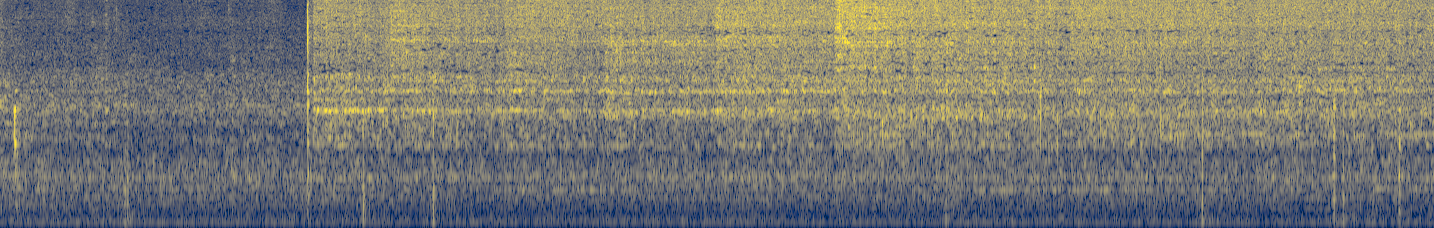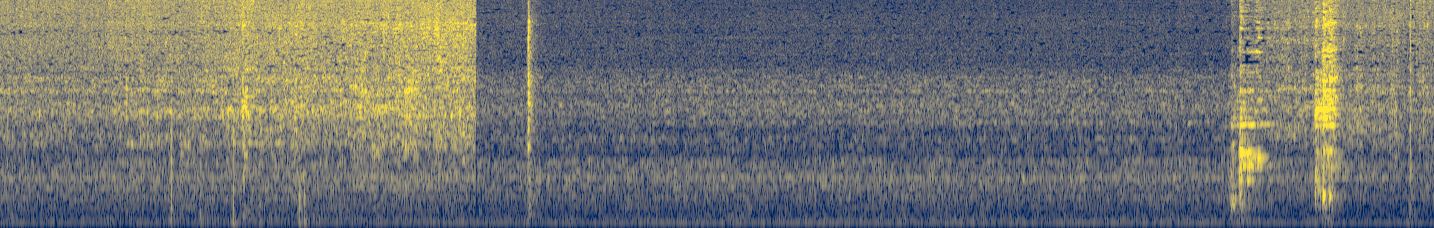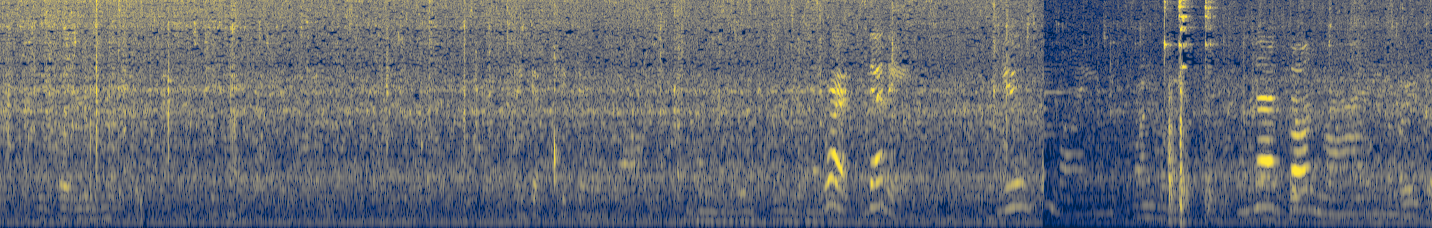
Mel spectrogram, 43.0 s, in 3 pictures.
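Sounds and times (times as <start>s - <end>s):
chicken sizzling in frying pan: 3.1s - 19.1s, 26.7s - 39.2s.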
